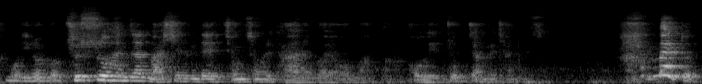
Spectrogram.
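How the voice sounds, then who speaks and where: Mellow-voiced pastor preaching in an echoey hall. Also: male voice, mid-range voice, wildly swooping pitch, moderate pace, gravelly, a little hiss or hum. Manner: dramatic, swings between loud emphatic and hushed tender delivery. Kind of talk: sermon. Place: church sanctuary. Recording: very echoey, from far off.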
